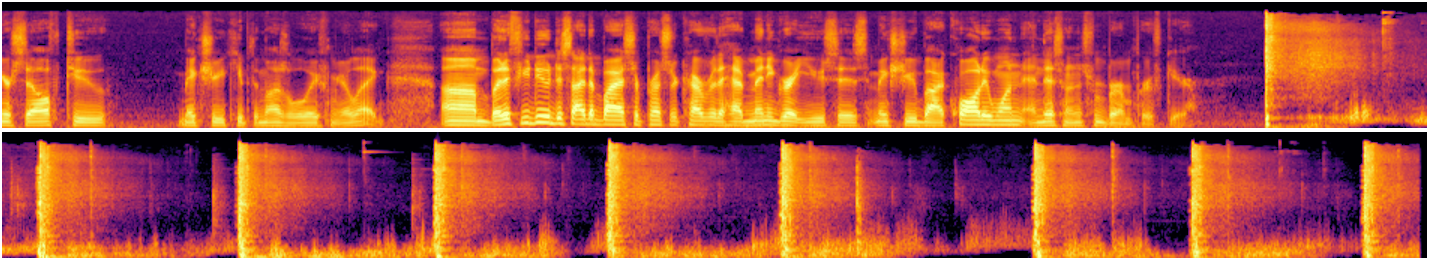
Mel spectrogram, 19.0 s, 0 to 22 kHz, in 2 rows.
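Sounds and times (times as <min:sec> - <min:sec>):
suppressed rifle shots: 0:09.7 - 0:10.3, 0:10.9 - 0:11.6, 0:12.3 - 0:13.0, 0:13.6 - 0:15.4, 0:16.4 - 0:18.0, 0:18.6 - 0:19.0.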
